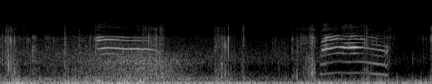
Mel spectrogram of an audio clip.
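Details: Ginger tabby community cat outdoors, talking in cat language as it follows along after being petted; two clear meows, the first flat and drawn out, the second arching and falling, with rustling background noise.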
